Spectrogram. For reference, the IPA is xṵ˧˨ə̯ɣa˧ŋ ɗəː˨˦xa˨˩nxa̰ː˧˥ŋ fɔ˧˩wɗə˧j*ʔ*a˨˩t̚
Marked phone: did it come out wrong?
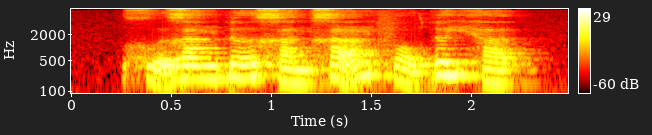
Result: yes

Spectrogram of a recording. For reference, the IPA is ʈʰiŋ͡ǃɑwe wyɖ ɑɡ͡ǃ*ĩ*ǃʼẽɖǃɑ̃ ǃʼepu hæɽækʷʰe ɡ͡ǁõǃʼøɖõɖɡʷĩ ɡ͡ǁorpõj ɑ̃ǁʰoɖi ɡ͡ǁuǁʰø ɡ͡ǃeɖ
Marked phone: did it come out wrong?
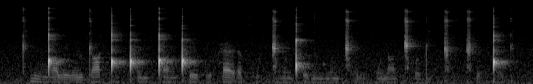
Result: yes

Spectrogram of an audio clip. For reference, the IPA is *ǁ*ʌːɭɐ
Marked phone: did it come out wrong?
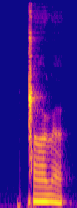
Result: no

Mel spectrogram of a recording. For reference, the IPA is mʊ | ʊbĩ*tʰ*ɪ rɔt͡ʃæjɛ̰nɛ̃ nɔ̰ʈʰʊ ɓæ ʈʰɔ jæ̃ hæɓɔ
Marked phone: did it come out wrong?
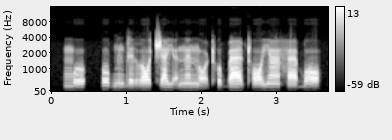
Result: yes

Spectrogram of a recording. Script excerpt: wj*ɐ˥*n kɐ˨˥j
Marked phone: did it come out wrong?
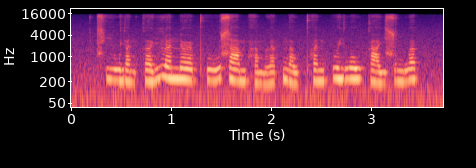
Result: yes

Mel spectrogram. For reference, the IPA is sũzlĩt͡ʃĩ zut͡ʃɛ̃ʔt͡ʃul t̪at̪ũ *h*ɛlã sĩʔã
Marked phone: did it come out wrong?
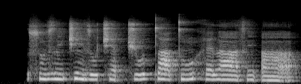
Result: no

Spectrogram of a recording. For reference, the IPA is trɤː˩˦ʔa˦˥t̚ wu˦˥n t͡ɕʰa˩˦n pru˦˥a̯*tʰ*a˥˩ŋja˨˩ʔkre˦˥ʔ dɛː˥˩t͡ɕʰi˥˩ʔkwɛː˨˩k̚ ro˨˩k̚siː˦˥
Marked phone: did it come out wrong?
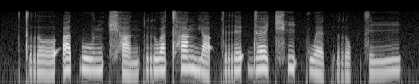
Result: no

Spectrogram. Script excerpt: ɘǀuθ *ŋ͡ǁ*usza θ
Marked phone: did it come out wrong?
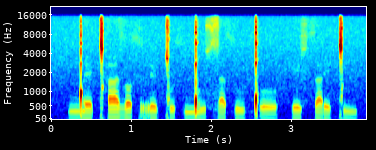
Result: yes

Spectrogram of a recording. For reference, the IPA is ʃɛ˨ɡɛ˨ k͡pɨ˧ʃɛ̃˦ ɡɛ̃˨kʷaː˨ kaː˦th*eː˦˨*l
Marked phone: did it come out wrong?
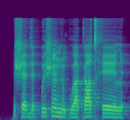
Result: no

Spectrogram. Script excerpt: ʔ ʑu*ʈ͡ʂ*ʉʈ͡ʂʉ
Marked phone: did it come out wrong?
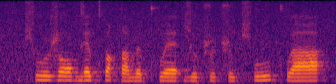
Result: no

